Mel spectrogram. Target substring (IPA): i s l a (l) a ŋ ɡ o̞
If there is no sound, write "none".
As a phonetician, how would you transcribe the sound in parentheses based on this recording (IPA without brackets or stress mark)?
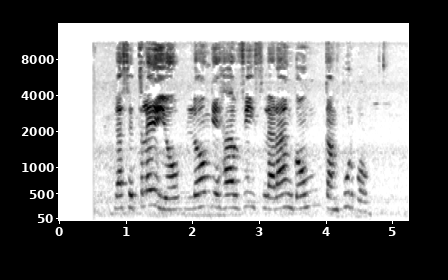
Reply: ɾ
